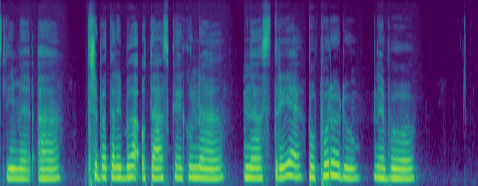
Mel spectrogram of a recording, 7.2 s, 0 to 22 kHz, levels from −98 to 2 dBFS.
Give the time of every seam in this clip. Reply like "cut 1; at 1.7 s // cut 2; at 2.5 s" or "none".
cut 1; at 1.1 s // cut 2; at 4.6 s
